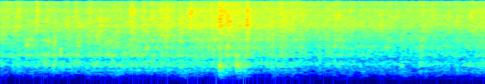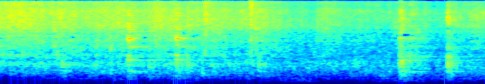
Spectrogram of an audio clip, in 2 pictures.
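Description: Chopped onion and curry leaves sizzling in hot oil in a stainless steel kadai, stirred with a steel ladle. The sizzle eases off in the second half, and the ladle clinks against the pan a few times.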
